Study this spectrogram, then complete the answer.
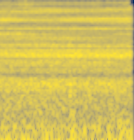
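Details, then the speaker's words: Mercury Optimax outboard with stalling, surging, power loss: steady high hiss of pressurized air leaking from the fuel pressure regulator vent holes over a low hum; air pressure down, can cause rough unstable idle, stalling and low high-pressure reading. "It is leaking. Right. These are vent holes right here. That's where air pressure is going."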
